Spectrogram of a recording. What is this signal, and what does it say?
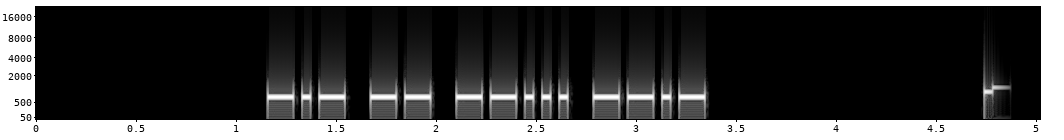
Morse code, heard as a keyed tone, about 28 wpm, 700 Hz. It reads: KM7Q
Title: Call Signs - 28wpm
